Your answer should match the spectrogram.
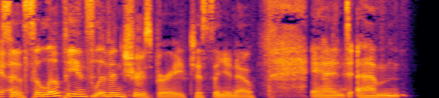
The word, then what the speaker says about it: Shrewsbury: I should also say I am pronouncing this town as Shrewsbury, although it is also pronounced by locals as Shrewsbury.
